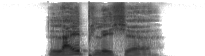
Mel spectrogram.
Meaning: inflection of leiblich: 1. strong/mixed nominative/accusative feminine singular 2. strong nominative/accusative plural 3. weak nominative all-gender singular
- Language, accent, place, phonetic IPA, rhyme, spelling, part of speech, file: German, Germany, Berlin, [ˈlaɪ̯plɪçə], -aɪ̯plɪçə, leibliche, adjective, De-leibliche.ogg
